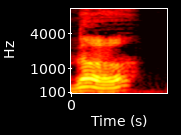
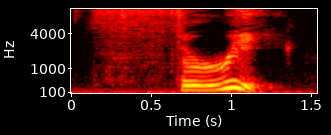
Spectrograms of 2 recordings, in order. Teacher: one is a voice sound like in the the other is an unvoiced sound which is just a breath like in three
